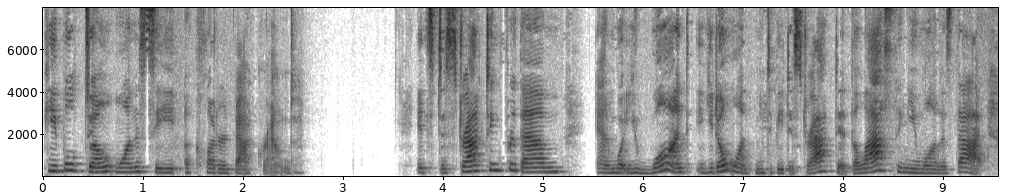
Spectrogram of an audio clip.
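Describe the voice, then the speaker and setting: Somewhat breathy and medium in pitch, a woman talks at a moderate pace with lively intonation. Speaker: executive voice coach. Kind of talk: casual talk to camera.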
